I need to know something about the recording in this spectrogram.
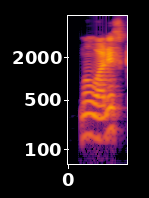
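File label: "mewariskan", Malay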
